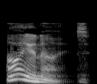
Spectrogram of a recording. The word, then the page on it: ionise: British English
